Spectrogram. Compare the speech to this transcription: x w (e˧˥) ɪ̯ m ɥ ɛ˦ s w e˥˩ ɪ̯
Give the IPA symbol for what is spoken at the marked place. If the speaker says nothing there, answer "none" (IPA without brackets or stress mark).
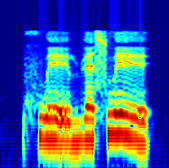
ḛ˨˩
